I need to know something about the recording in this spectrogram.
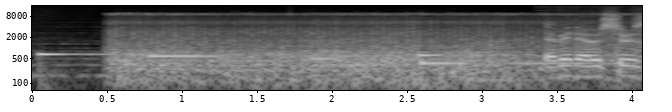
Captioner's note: gentle music continues; helicopter rumbling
